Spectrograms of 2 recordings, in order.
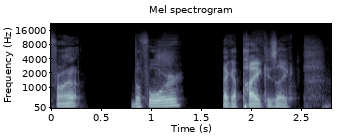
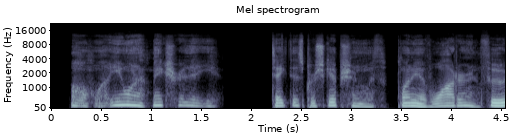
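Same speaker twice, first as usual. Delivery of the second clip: hushed, discreet, confidential stage whisper; 2 semitones higher, 4 dB quieter than usual. Retelling how the drugstore lady gave prescription advice: imitating someone half-whispering. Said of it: "whispering it to me".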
